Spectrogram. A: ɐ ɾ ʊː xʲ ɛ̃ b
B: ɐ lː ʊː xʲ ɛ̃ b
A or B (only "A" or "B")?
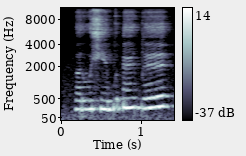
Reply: A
